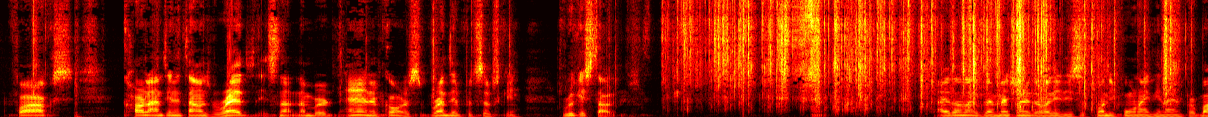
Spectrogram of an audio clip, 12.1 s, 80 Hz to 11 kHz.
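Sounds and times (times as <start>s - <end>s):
foil wrapper crinkling and tearing: 6.6s - 12.0s.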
